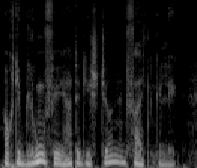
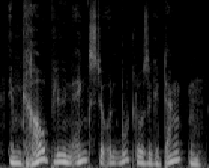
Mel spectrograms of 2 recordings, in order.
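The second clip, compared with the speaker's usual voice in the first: plain reading voice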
